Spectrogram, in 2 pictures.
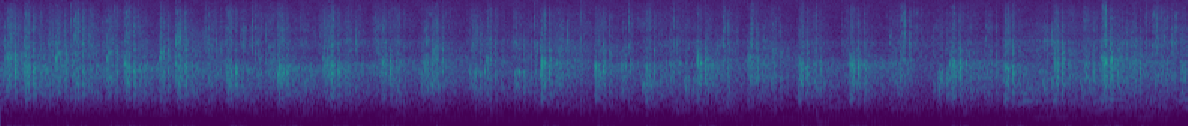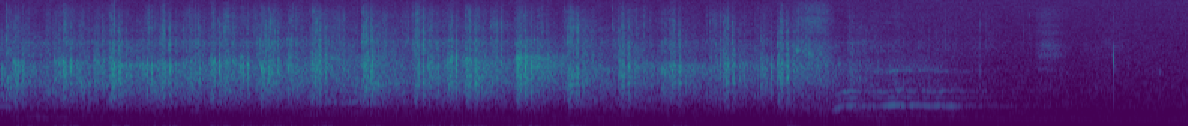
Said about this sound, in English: So please, with a round of applause, join me to welcome the contestants from Wisconsin International University College.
